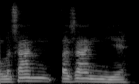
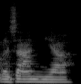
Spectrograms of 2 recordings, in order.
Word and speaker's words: lasagne: Or lasagne, not lasagna. So is it lasagna? Plural, so lasagne.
